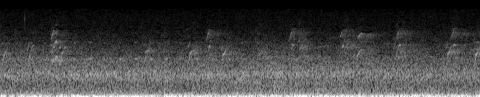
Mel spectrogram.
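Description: Small birds chirping over and over in short high notes, over a steady low rumble of outdoor background noise.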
